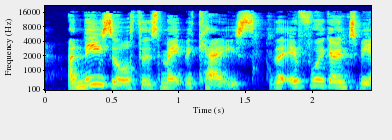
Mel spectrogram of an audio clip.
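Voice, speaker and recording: A woman with a British accent talks with lively intonation on a very clean recording with a silent background. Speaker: podcast host and journal editor. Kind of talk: casual discussion.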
